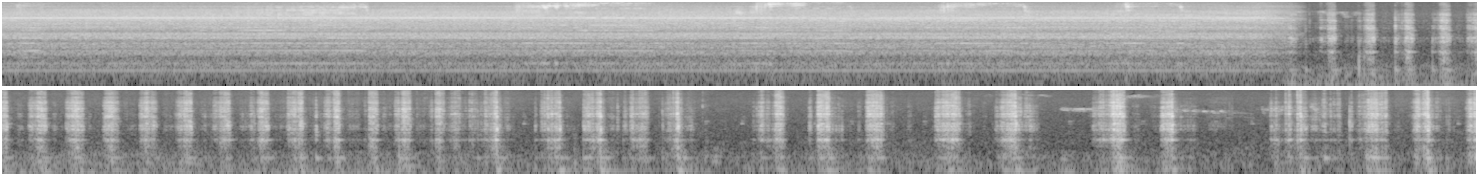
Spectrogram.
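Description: A rotary carving handpiece with a small burr runs with a steady high whine as it grinds into walnut. About thirteen seconds in it stops and gives way to a hand carving gouge paring the walnut, a quick series of short scraping cuts.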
